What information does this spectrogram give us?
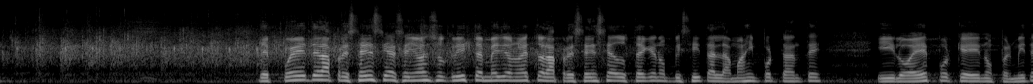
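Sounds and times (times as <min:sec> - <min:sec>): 
audience applause: 0:00.0 - 0:06.0
speech: 0:02.6 - 0:10.3.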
